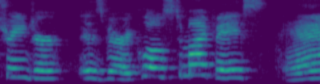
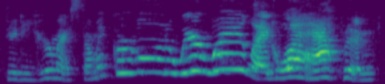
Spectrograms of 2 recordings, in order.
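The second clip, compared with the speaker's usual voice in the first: mock panic; 3 semitones higher, 10 dB louder than usual. Left behind wondering what went wrong, mock-panicked wail.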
